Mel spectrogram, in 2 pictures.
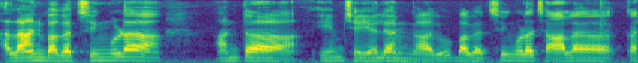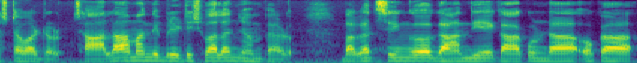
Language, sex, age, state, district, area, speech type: Telugu, male, 18-30, Telangana, Vikarabad, urban, spontaneous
